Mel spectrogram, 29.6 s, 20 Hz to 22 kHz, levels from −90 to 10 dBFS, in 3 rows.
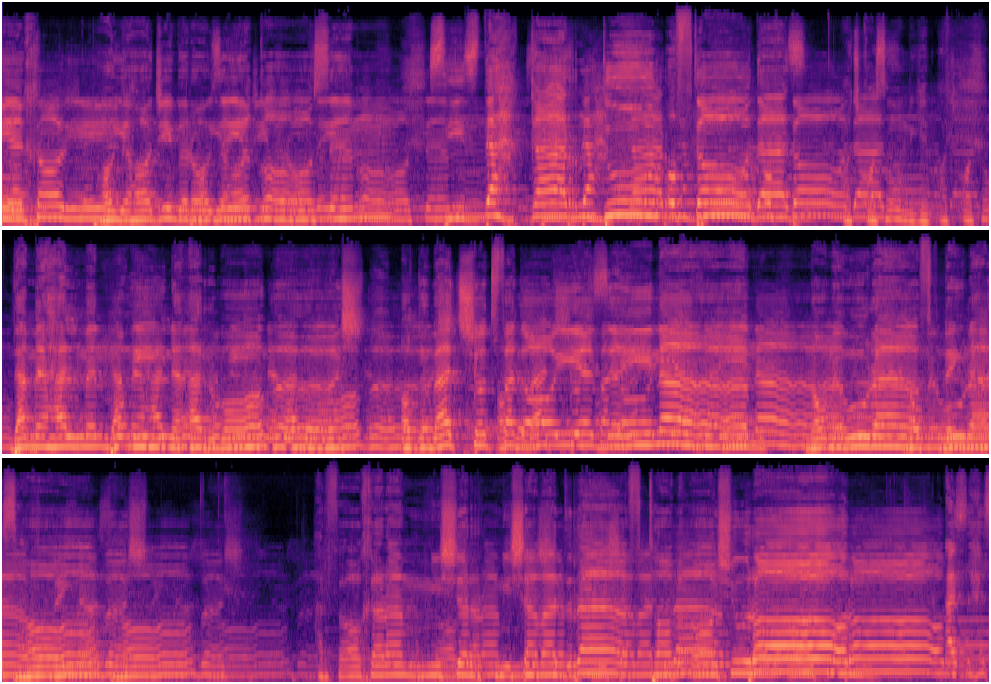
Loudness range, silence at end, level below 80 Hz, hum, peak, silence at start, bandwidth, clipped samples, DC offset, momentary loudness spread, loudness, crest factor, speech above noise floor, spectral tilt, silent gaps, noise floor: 4 LU; 0 s; -36 dBFS; none; 0 dBFS; 0 s; 18.5 kHz; under 0.1%; under 0.1%; 9 LU; -17 LUFS; 16 dB; 21 dB; -5 dB/octave; none; -37 dBFS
